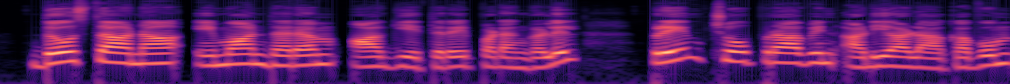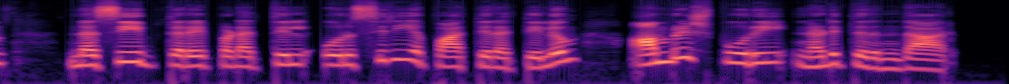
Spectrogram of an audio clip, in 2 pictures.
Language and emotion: Tamil, neutral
